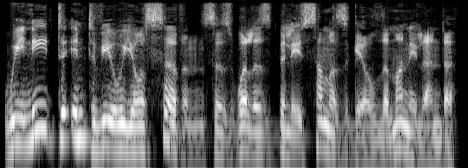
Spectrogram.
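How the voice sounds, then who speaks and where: A man voicing a composed, methodical police detective with a measured, authoritative manner in an audiobook. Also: on the low side, animated, no echo, lo-fi sound. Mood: businesslike. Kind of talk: audiobook character dialogue.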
